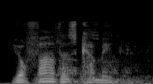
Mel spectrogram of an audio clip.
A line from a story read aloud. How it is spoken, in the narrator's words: she said quietly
